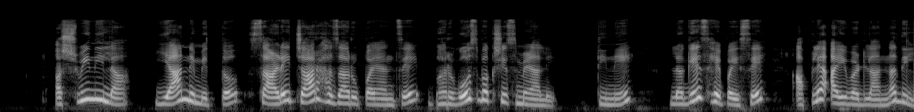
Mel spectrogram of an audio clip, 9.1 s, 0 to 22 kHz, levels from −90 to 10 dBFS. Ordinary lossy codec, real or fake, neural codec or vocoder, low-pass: none; real; none; none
